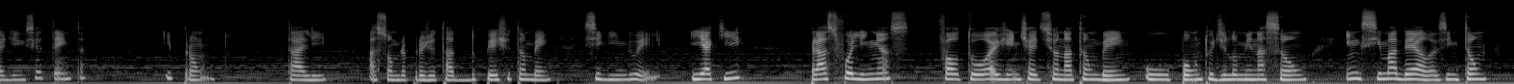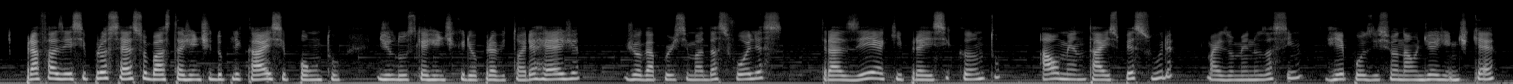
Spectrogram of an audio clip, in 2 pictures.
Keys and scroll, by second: 0.0-0.1 typing, 20.0 d.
